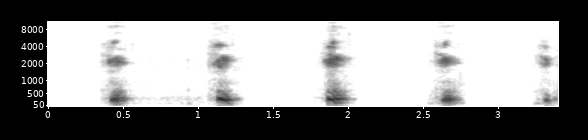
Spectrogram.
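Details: Loud, violent hiccups, five abrupt voiced gulps with sharp clicks at about 80 a minute, in a bout lasting 13 hours 20 minutes after meals and a cup of soda, recorded 9/12/19.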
